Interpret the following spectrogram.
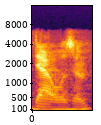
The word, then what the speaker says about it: Daoism: the rise of Daoism sometimes spelled with a t but it's pronounced DSM developed by Lau 600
